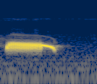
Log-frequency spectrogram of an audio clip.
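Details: Morning call of a decoy spotted dove luring wild doves. A single long, low, purring coo, steady at first, then sliding down into a short dropping tail. Nothing else audible.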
